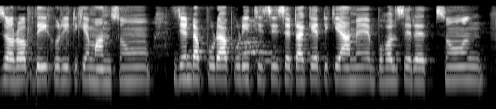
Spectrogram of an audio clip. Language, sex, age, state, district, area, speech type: Odia, female, 30-45, Odisha, Bargarh, urban, spontaneous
